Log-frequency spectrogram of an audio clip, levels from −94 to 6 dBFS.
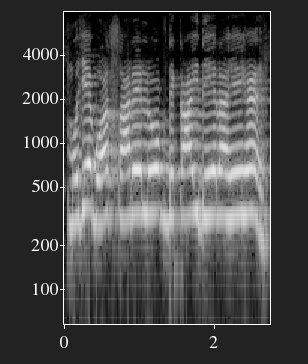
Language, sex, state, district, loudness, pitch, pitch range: Hindi, male, Madhya Pradesh, Bhopal, -11 LUFS, 320 Hz, 310-330 Hz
